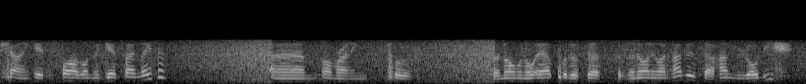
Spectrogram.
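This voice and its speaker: A man with a slightly high voice comes through a shortwave ham radio link, squeezed thin and tinny. Heavy hiss sits under every word. He talks in a relaxed, halting way, full of small pauses, like a radio operator trading reports. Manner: easygoing, halting with fillers, ends turns with "over". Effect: heard over a shortwave ham radio link, narrow and hissy. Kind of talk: radio contact exchange.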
